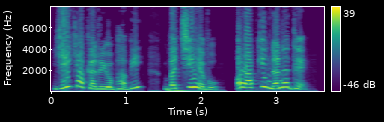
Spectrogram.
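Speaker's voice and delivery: loud, high angry rebuke; angry protest. Acted. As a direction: confront her in anger. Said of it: "उसने गुस्से से बबीता से कहा". (गुस्से से टोकते हुए)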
